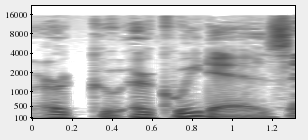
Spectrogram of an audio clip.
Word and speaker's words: Urquidez: David Lee Roth dedicated the song to martial arts legend Benny the Jet Enriquez. Uh, I can never say his name, Urquidez.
